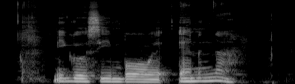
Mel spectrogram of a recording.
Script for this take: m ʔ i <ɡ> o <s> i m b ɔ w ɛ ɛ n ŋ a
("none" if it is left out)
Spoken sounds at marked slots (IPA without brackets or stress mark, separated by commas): ɡ, s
